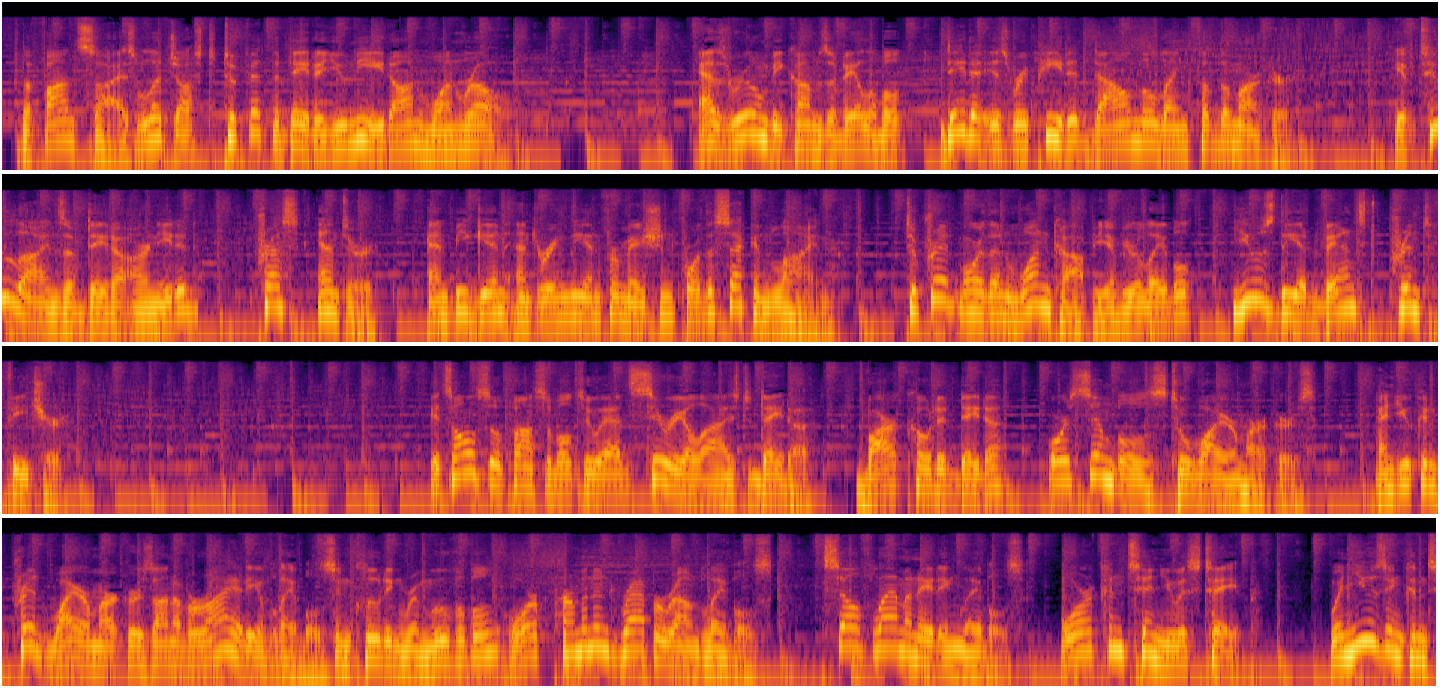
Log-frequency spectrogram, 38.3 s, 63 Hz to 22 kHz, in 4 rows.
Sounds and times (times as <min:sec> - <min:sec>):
Music: 0:00.0 - 0:38.2
Speech: 0:00.1 - 0:03.4, 0:04.6 - 0:08.6, 0:09.3 - 0:19.6, 0:22.0 - 0:38.2.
